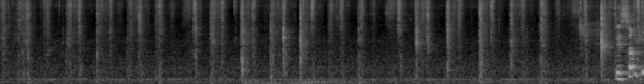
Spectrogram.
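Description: A deck of oracle cards being shuffled by hand: a quick, irregular run of soft card clicks and slaps.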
